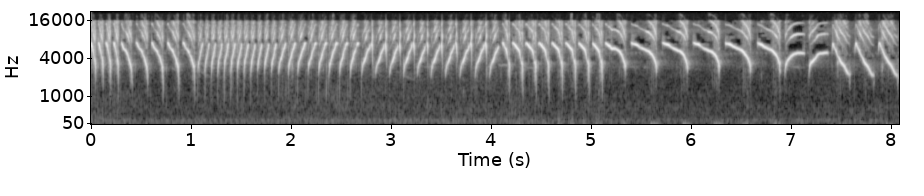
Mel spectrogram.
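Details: Canary delivering 'gesekan' song: a rapid run of downslurred high notes packed tightly together, gradually slowing until the last few seconds hold widely spaced, sharp descending whistles.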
